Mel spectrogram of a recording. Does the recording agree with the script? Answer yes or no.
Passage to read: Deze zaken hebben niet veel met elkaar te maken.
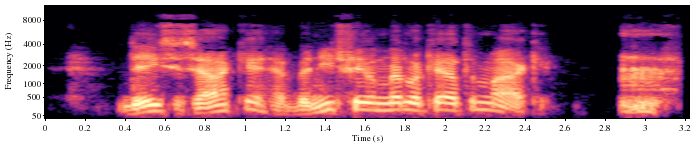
yes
